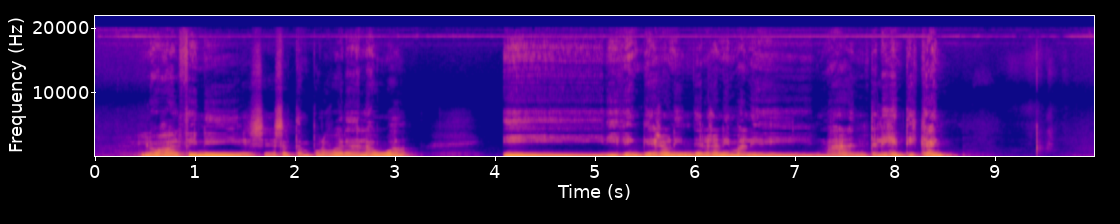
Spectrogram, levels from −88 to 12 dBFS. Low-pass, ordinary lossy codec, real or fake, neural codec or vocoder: none; none; real; none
